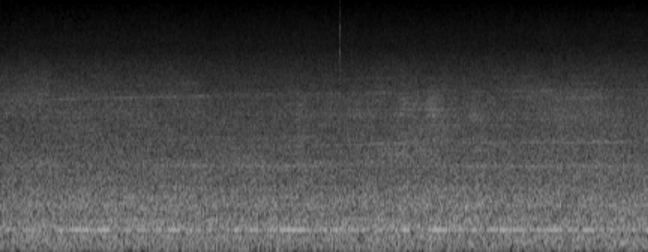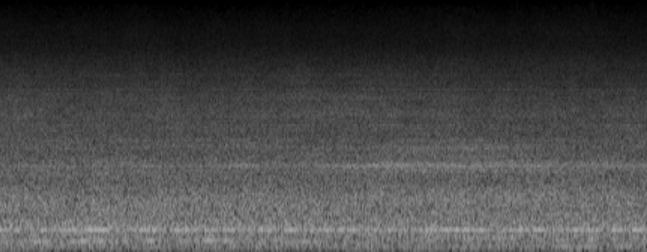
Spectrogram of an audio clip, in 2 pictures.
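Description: Steady airport ambience: an even rushing noise of jet engines running across the airfield, with a constant low hum.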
